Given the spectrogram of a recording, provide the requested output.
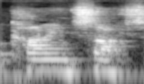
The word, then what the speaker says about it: KindSox: Just go into Google, Kind Socks. Now, socks is spelled S-O-X, so it's KINDSOX.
